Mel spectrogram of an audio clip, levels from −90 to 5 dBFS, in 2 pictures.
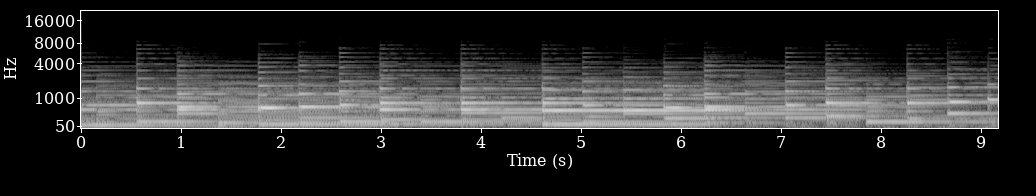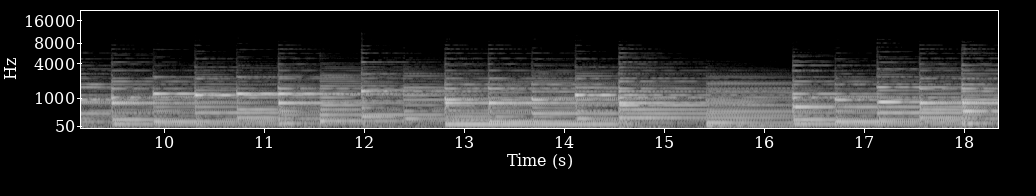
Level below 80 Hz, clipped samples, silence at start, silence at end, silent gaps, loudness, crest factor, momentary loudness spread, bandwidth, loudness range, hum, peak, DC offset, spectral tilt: -40 dBFS; under 0.1%; 0 s; 0 s; none; -21 LUFS; 16 dB; 7 LU; 7 kHz; 4 LU; none; -4 dBFS; under 0.1%; -9 dB/octave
